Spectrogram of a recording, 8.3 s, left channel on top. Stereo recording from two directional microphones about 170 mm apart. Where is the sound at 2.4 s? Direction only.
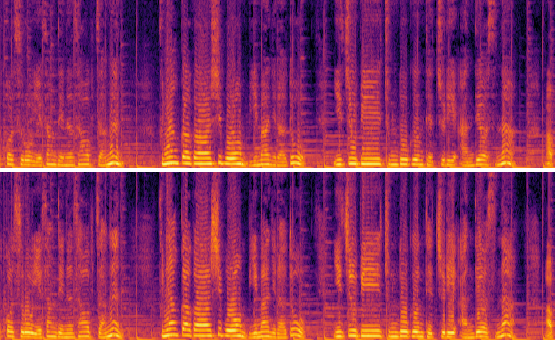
30° right (ahead or behind).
